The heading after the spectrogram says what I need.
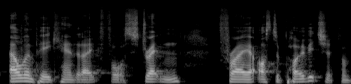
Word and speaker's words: Ostapovich: Firstly, you did pronounce her name correctly, Freya Ostapovich, and I had the joy of sitting next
